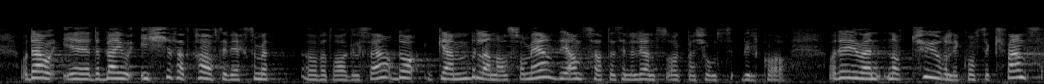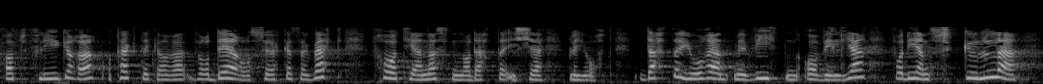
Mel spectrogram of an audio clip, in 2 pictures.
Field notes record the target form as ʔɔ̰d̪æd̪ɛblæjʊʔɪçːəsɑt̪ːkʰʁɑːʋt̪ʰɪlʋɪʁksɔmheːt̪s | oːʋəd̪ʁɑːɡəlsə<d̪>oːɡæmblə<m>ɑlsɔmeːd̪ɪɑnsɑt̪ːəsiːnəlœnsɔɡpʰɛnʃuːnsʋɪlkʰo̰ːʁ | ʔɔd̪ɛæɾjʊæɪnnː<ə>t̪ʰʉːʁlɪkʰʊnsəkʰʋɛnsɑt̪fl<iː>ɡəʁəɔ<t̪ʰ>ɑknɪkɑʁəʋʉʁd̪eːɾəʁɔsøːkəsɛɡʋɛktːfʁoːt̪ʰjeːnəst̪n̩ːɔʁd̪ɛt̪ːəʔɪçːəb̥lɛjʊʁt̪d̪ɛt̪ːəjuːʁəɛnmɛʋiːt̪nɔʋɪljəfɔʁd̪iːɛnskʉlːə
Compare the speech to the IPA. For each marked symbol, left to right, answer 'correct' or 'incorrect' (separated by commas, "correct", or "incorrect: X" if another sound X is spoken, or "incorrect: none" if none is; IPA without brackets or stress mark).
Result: correct, incorrect: n, incorrect: ɑ, incorrect: yː, correct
